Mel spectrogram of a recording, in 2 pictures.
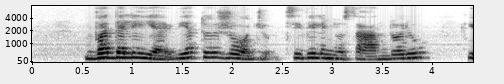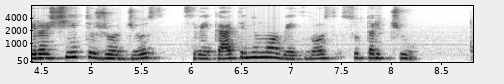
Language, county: Lithuanian, Šiauliai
